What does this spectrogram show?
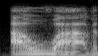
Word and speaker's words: avoir: And now another important verb which is called avoir. Avoir. The pronunciation is avoir.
